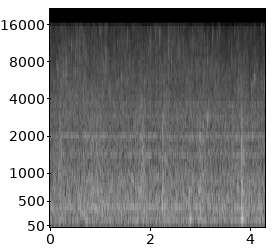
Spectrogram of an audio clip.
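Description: Breaded green tomato slices frying in hot oil in a pan, a steady sizzle, with a few light clicks, the sharpest near the end.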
